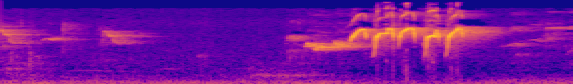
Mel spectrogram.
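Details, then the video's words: Male pied bushchat, a mountain type, singing: one bright phrase of about seven quick high notes, each sliding sharply downward, lasting about half a second. A few faint high chirps come before it over a low background hum. "Terapi Suara Burung Mantenan"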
